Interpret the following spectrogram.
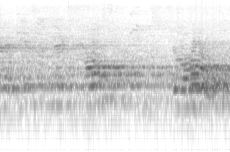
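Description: Voices of people talking in a large indoor sports hall.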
